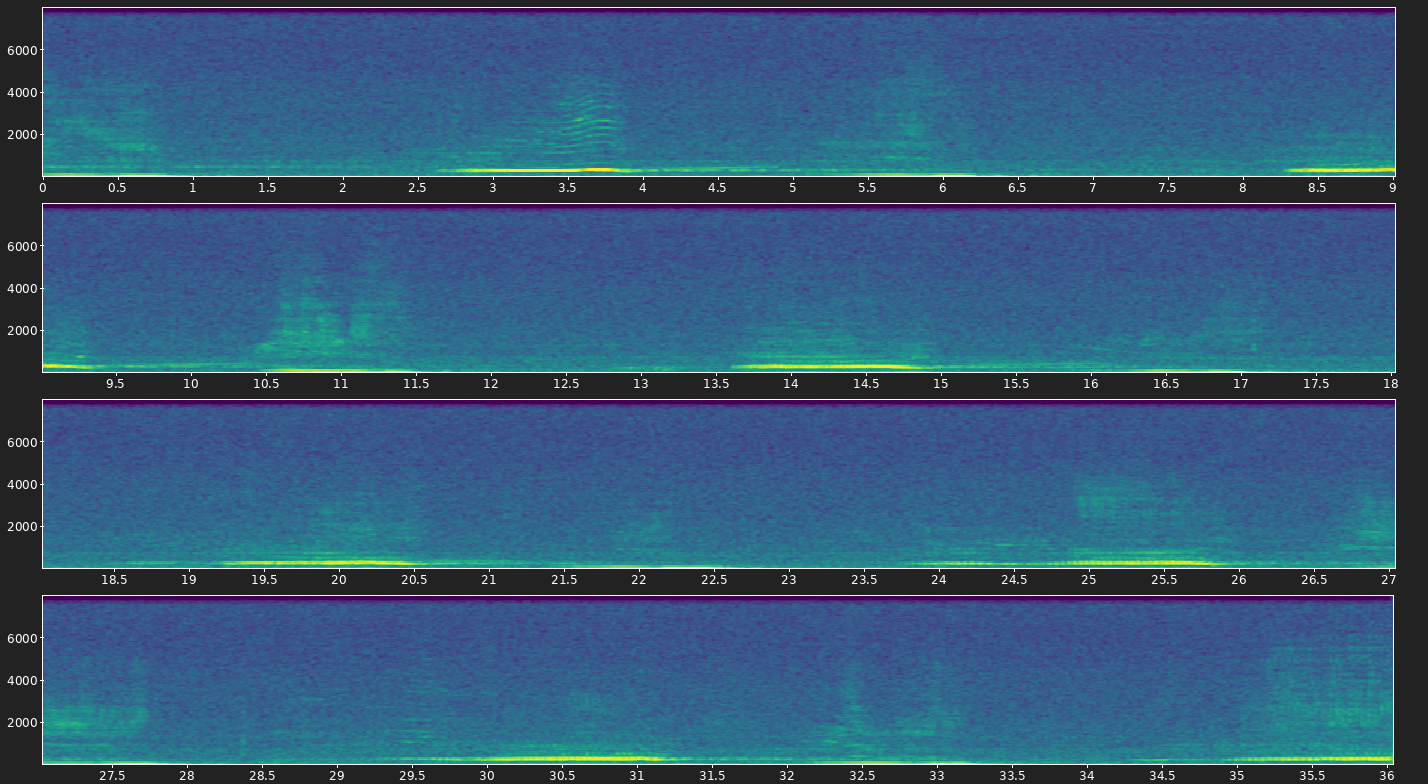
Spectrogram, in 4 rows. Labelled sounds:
0.4	0.7	humpback whale, 1.2 to 1.6 kHz
3.3	3.9	humpback whale, 1.1 to 2.7 kHz
10.4	10.8	humpback whale, 0.83 to 2.0 kHz
15.8	16.2	humpback whale, 1.0 to 1.2 kHz
26.7	27.4	humpback whale, 0.90 to 2.2 kHz
30.2	30.6	humpback whale, 0.83 to 0.96 kHz

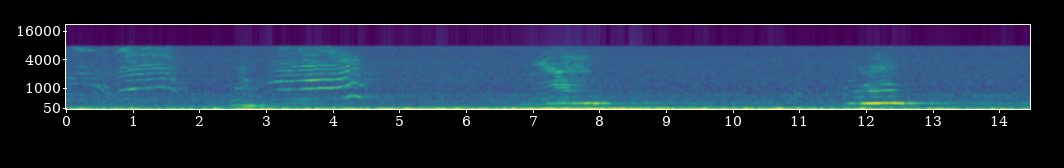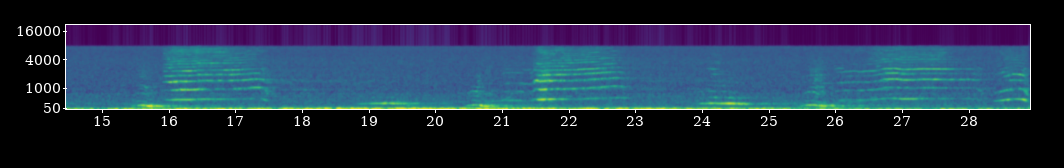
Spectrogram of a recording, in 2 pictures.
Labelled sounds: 0.0	1.6	humpback whale, 0.80 to 7.4 kHz
3.0	4.5	humpback whale, 0.83 to 7.7 kHz
7.1	7.9	humpback whale, 0.83 to 4.4 kHz
11.8	12.5	humpback whale, 0.80 to 3.1 kHz
15.9	17.5	humpback whale, 0.86 to 7.8 kHz
17.8	18.4	humpback whale, 3.8 to 4.2 kHz
21.0	22.9	humpback whale, 0.86 to 7.2 kHz
26.0	27.8	humpback whale, 0.90 to 8.0 kHz
28.4	28.9	humpback whale, 0.80 to 3.5 kHz

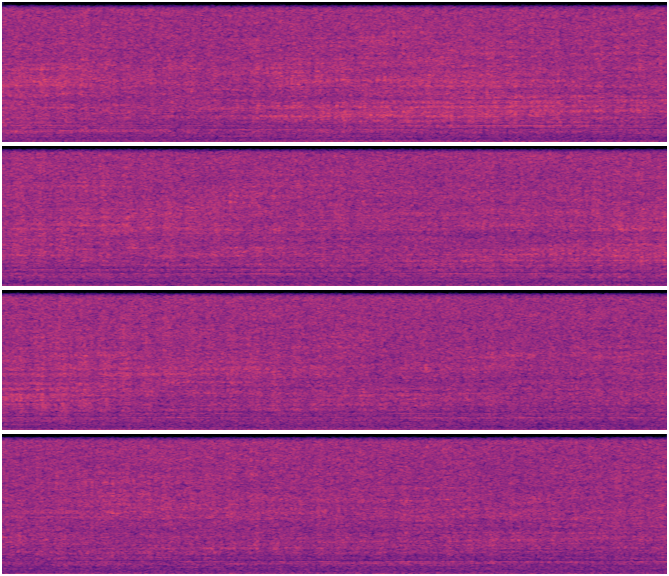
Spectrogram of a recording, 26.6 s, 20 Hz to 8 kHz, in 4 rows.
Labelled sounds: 2.6	2.9	vessel noise, 1.4 to 1.6 kHz

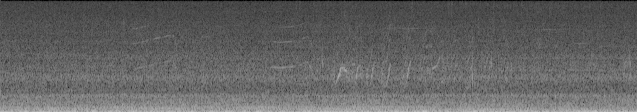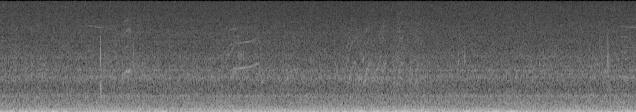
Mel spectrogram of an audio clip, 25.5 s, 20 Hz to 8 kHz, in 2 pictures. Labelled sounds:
5.4	5.7	killer whale, southern resident, 1.2 to 1.3 kHz
6.6	7.0	killer whale, southern resident, 0.80 to 1.3 kHz
17.4	17.9	killer whale, southern resident, 1.2 to 2.7 kHz
25.1	25.4	killer whale, southern resident, 3.7 to 3.9 kHz

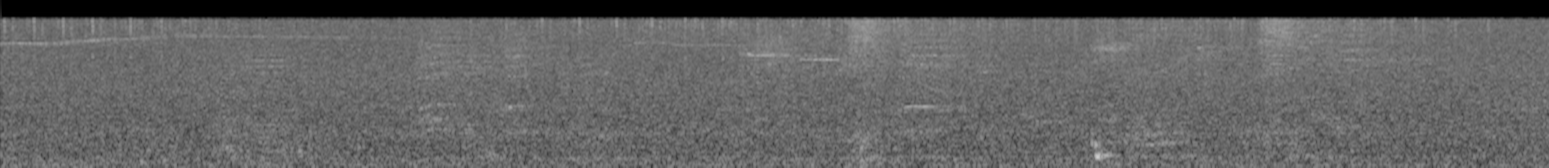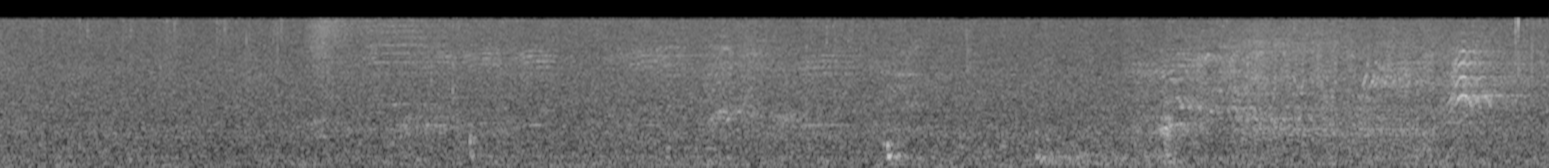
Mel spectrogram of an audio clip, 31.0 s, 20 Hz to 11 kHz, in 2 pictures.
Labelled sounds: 29.8	30.5	killer whale, southern resident, 0.87 to 5.2 kHz

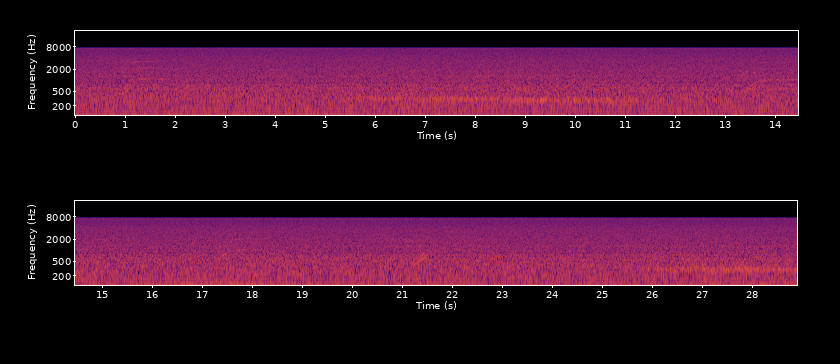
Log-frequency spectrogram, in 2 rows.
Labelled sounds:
1.1	1.5	humpback whale, 1.0 to 3.3 kHz

